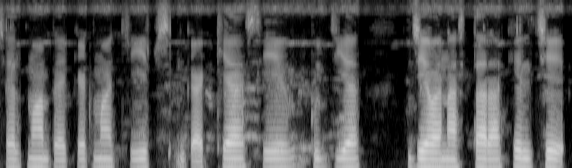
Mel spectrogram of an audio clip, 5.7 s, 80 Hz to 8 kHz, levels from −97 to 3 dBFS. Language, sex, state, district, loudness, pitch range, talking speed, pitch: Gujarati, male, Gujarat, Valsad, -21 LUFS, 125-130 Hz, 125 wpm, 130 Hz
